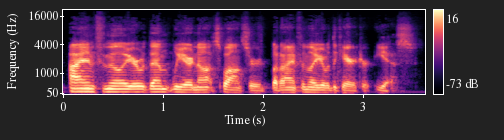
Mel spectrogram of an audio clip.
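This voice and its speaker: A man's voice: medium pitch, racing, sharp tone. Playful male game master with theatrical phrasing. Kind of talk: narrating a tabletop role-playing game.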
